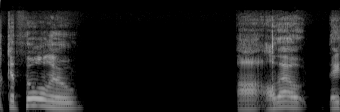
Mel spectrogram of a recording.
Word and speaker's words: Cthulhu: Uh Chris Lundren says, "Darn you for introducing me to Call Cthulhu."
